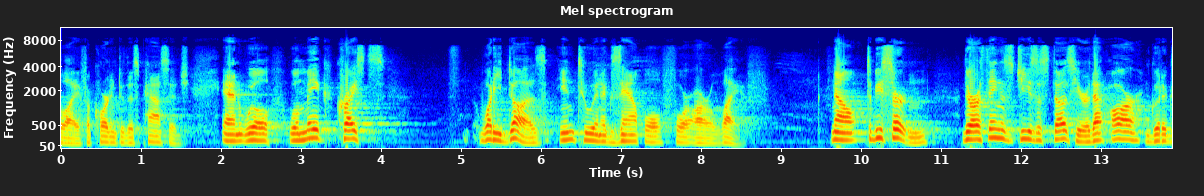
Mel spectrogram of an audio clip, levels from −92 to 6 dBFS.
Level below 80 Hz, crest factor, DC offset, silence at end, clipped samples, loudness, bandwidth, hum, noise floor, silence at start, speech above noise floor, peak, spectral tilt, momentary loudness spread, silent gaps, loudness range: -56 dBFS; 16 dB; under 0.1%; 0 s; under 0.1%; -16 LUFS; 8.6 kHz; none; -58 dBFS; 0 s; 42 dB; 0 dBFS; -7 dB/octave; 11 LU; none; 4 LU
